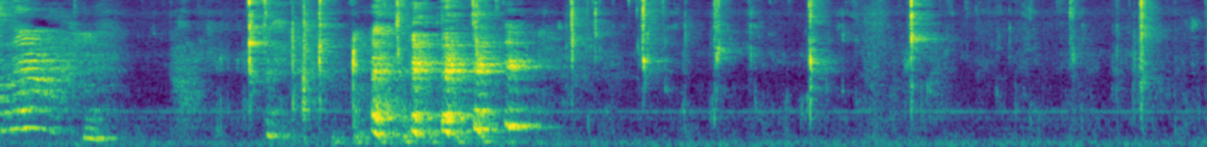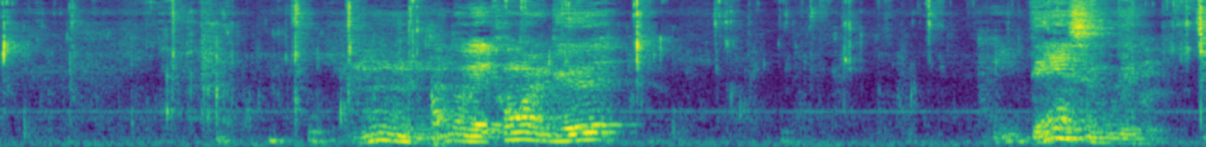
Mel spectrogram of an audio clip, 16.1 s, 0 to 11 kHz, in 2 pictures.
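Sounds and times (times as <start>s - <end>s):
wet chewing mouth clicks: 1.0s - 2.8s, 3.5s - 14.7s.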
